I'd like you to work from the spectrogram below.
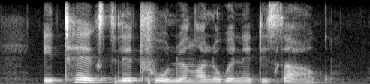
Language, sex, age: Swati, female, 18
